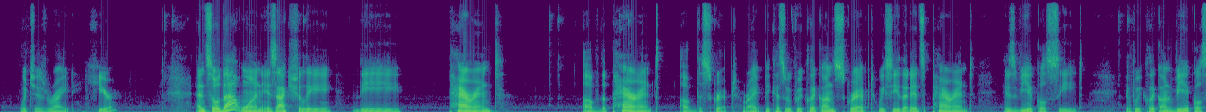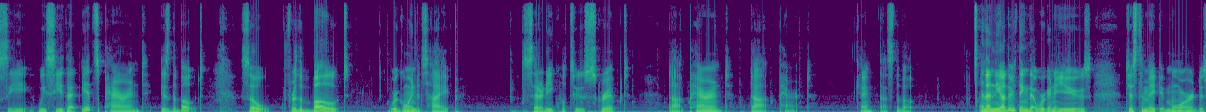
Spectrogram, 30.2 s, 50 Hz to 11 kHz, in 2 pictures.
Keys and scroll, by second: 19.8-21.7 typing, 23.3-24.0 typing, 24.1 Return, 29.0-29.8 typing.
